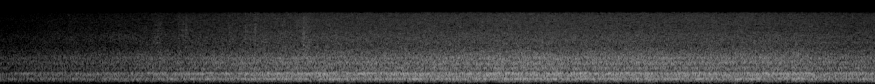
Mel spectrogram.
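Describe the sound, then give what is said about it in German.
A dense, steady drone of many honeybees buzzing at a hive entrance as they go in and out, swelling during the first couple of seconds and then holding a continuous, loud hum with no talking. “Wölfe, die jetzt noch raus und rein gehen, aber es ist zum Teil fehlen auch Königinnen.”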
